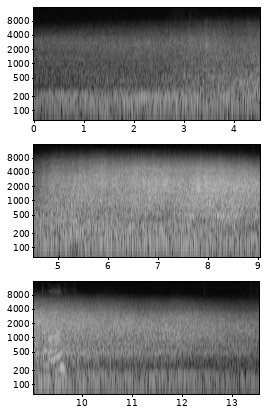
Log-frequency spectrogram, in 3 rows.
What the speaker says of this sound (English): And the only A340 that still flies to Amsterdam on a regular basis.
